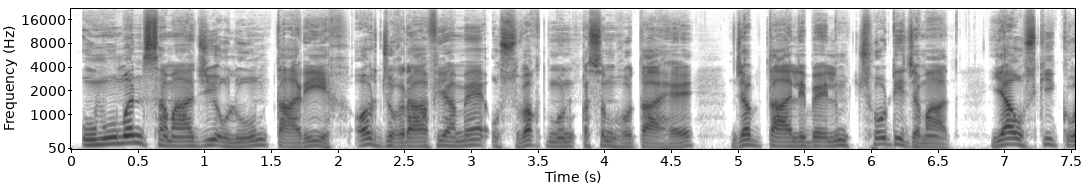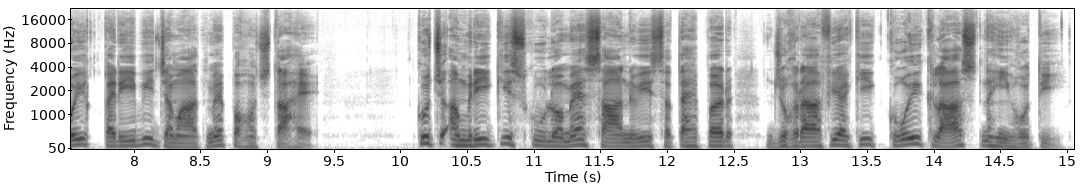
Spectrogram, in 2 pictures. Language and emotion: Urdu, neutral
